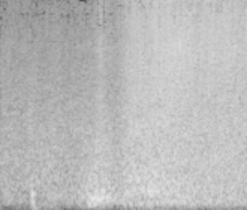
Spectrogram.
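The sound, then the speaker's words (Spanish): Waves break against rocks on a beach in a hissing rush that swells after a faint early knock, then settles into a loud, sustained roar of surf. “Las olas rompen contra las rocas”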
